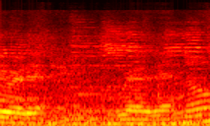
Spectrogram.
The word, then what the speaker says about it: relleno: Can I get chili relleno? How do you pronounce that?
